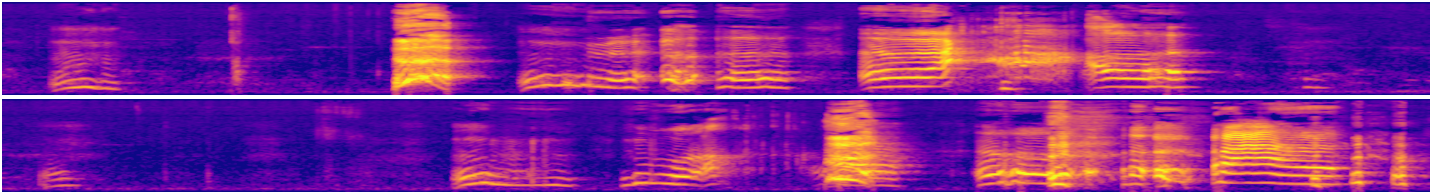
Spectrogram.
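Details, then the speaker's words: Adult mother hiccupping: abrupt short hiccup sounds, each followed by her baby boy's bursts of giggling and babble. "every time I hiccup he Giggles he's such a silly boy"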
